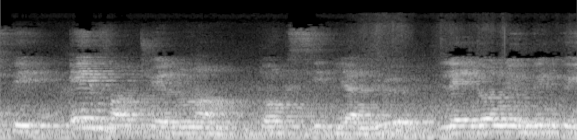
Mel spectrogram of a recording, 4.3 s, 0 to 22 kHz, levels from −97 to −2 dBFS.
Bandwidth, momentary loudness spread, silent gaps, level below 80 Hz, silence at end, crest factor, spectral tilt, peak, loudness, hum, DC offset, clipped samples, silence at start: 10 kHz; 6 LU; none; -28 dBFS; 0 s; 10 dB; -8.5 dB/octave; -2 dBFS; -14 LUFS; none; under 0.1%; under 0.1%; 0 s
